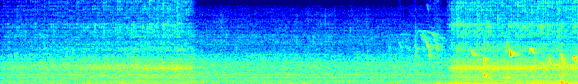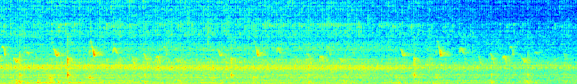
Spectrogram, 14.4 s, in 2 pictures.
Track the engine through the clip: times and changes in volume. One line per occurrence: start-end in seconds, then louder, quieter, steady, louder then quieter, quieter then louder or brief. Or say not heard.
0.0-2.5 brief
5.5-14.4 quieter.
